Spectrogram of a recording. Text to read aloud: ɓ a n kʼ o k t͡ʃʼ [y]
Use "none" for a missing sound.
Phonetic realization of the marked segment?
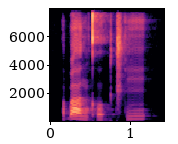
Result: i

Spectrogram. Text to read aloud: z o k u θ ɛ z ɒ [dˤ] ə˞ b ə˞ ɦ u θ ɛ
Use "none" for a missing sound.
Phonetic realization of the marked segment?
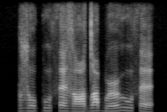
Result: dˤ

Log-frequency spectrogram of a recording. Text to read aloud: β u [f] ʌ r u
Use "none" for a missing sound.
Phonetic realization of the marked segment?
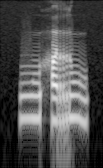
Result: h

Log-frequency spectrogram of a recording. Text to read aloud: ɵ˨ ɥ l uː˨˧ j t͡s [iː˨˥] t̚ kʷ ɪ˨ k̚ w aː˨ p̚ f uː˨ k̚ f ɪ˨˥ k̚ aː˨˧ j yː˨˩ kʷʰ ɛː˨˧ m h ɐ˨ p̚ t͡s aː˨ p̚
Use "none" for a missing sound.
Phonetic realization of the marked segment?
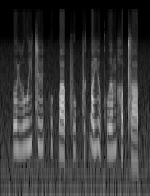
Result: yː˨˥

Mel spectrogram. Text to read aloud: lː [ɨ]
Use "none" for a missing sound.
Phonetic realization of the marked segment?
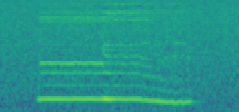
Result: ɨ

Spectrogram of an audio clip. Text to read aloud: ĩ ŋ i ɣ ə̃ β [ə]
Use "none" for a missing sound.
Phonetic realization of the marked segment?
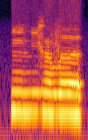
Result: ə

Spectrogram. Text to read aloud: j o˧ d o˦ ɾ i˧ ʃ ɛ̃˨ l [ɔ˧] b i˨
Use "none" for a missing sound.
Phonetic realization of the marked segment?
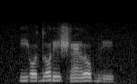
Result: o˧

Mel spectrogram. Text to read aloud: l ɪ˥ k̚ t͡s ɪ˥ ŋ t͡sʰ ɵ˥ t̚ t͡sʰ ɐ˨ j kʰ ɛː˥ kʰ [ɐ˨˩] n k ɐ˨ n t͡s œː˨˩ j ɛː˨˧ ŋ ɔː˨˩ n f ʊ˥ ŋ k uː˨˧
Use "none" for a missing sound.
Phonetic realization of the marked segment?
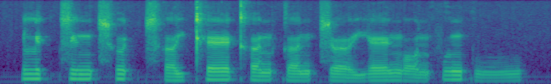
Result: ɐ˧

